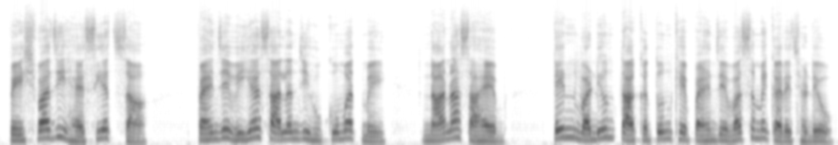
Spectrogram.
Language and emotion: Sindhi, neutral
